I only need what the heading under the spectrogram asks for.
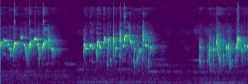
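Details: Lively sooty-headed bulbul song intended to make other pet bulbuls answer: three bursts of fast, tumbling chattered notes, each lasting about a second and a half, divided by short pauses.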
